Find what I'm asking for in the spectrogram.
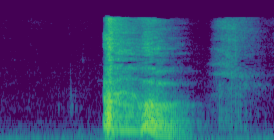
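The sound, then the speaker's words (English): A person with a stuffy nose, ill with Covid, coughs once harshly and then gives a shorter, softer cough right after. No other sound is heard. “when I cough like that, I can fucking feel it still”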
